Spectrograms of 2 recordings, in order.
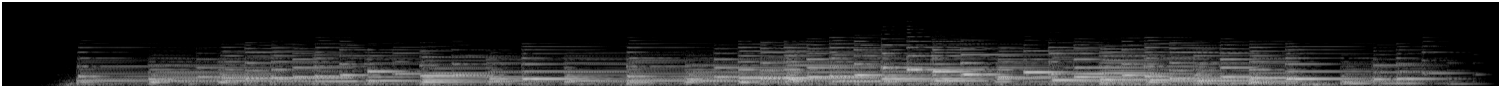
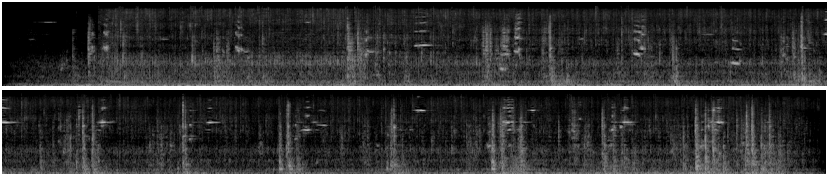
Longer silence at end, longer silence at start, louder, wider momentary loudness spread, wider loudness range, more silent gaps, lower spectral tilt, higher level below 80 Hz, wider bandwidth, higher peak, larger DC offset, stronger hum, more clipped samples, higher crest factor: first, 0.3 s vs 0.05 s; first, 0.65 s vs 0.15 s; about the same, -25 LUFS vs -26 LUFS; second, 10 LU vs 19 LU; about the same, 5 LU vs 7 LU; neither; first, -10 dB/octave vs -0.5 dB/octave; second, -54 dBFS vs -44 dBFS; second, 5.8 kHz vs 18 kHz; second, -10 dBFS vs -6 dBFS; neither; neither; neither; second, 16 dB vs 24 dB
